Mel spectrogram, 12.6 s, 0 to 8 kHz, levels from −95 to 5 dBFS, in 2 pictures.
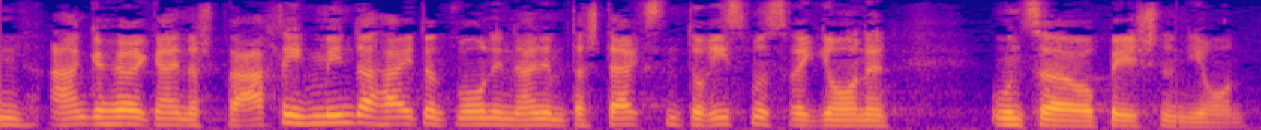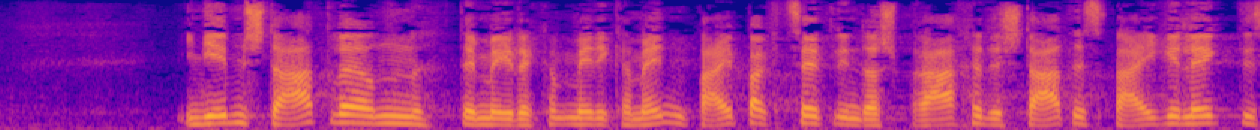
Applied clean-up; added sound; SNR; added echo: none; none; none; none.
